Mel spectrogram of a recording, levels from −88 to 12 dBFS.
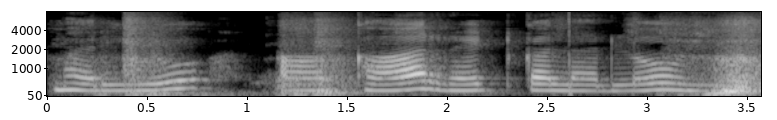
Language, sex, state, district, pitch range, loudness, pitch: Telugu, male, Andhra Pradesh, Sri Satya Sai, 215-240 Hz, -18 LUFS, 225 Hz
